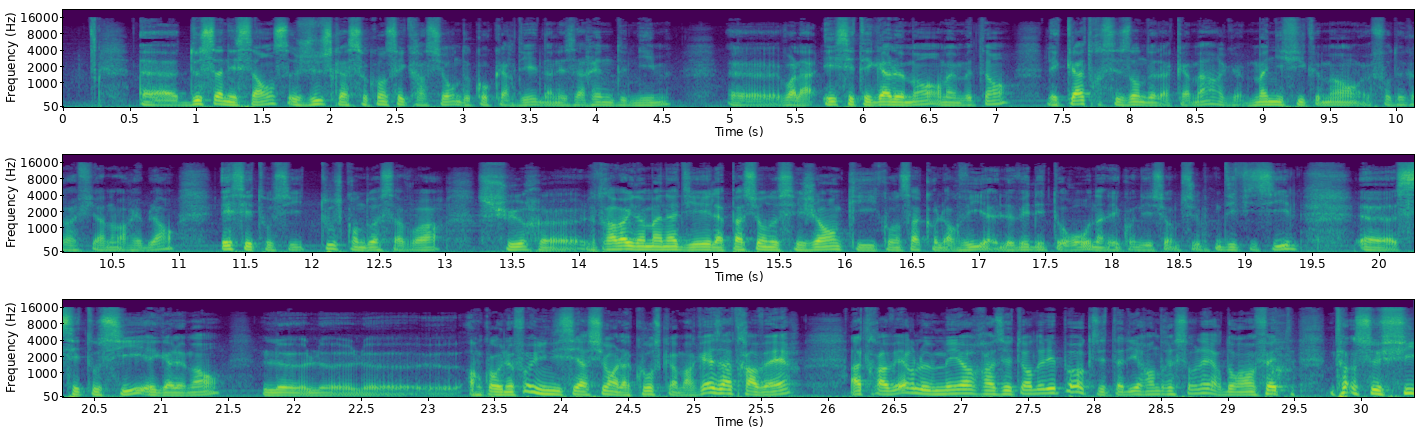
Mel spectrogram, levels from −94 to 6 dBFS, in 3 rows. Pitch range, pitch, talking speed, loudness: 100-135 Hz, 115 Hz, 195 wpm, -17 LUFS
